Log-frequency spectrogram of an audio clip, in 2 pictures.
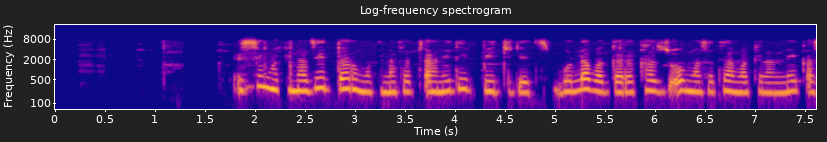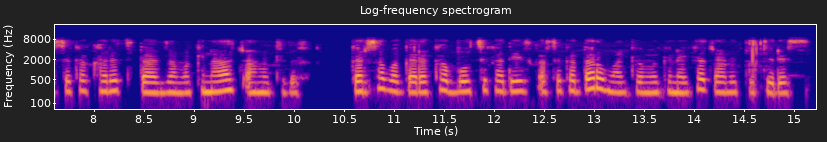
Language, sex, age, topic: Gamo, female, 18-24, government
